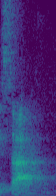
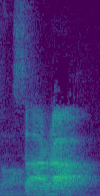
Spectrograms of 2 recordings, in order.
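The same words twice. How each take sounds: First: The stress is on the first syllable. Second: The stress is on the last syllable. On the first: "If it was two medium vowels, it would be" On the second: "Sarah is also two long vowels"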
